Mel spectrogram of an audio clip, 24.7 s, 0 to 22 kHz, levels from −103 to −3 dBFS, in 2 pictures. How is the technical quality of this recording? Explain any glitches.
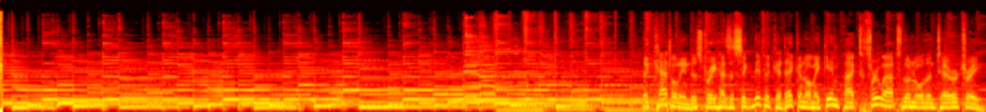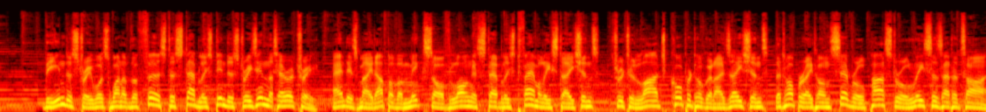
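There is one glitch, at the very start. From 0.00 to 0.04 s, file tags are played as audio: the decoder reads a block of text tags, then zero padding, as sample data. The text produces a harsh rasp offset to one side, and the padding drops to silence, with abrupt edges on both.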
